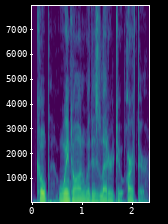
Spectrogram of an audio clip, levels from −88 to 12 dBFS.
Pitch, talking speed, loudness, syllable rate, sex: 110 Hz, 205 wpm, -18 LUFS, 5.1 syllables/s, male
